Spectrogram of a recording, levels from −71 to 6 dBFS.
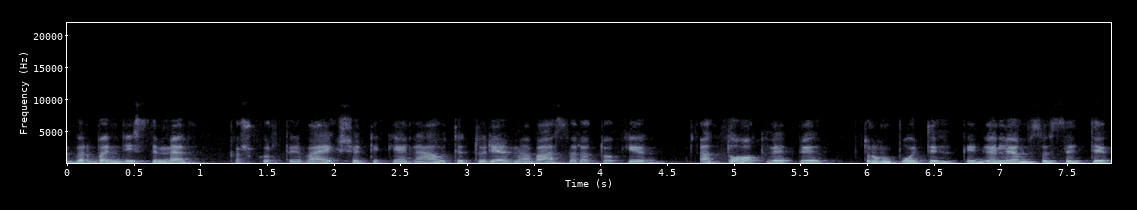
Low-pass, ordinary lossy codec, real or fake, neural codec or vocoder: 7.2 kHz; Opus, 16 kbps; real; none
